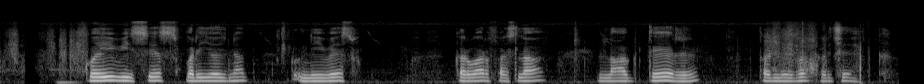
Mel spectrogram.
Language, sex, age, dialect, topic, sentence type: Magahi, male, 25-30, Northeastern/Surjapuri, banking, statement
